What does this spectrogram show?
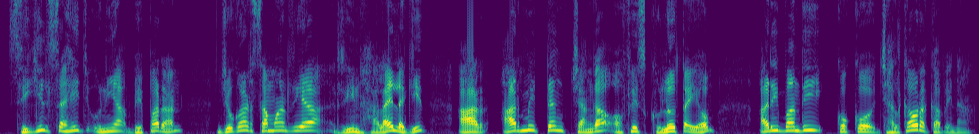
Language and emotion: Santali, happy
